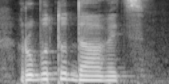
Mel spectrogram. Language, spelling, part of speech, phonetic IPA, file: Ukrainian, роботодавець, noun, [rɔbɔtɔˈdaʋet͡sʲ], Uk-роботодавець.ogg
- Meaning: employer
